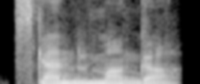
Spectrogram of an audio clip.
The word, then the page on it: scandalmonger: Indian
